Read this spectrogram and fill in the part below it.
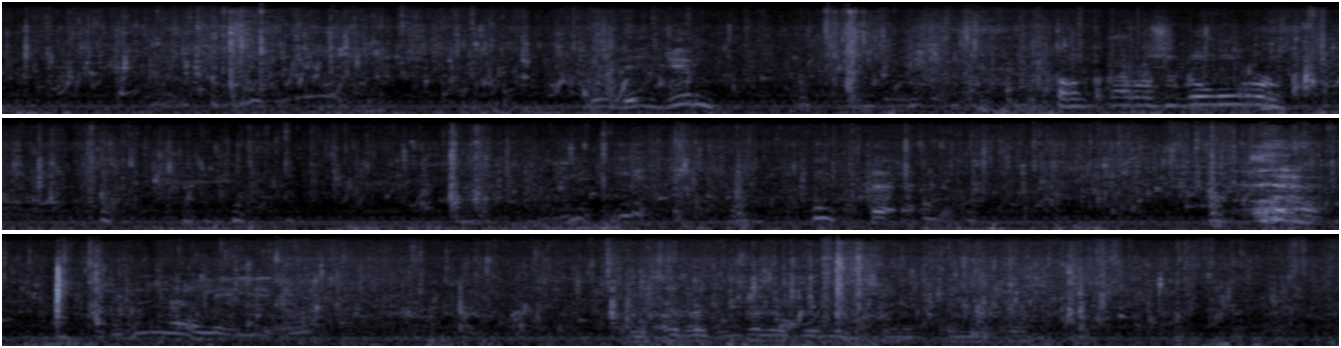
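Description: Men talk to each other nearby.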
